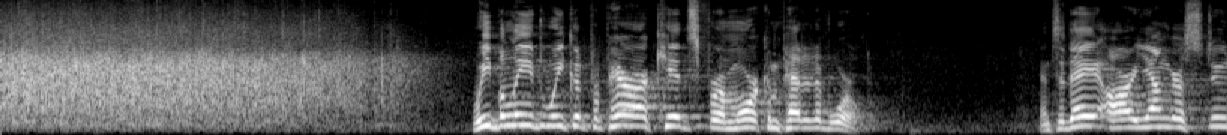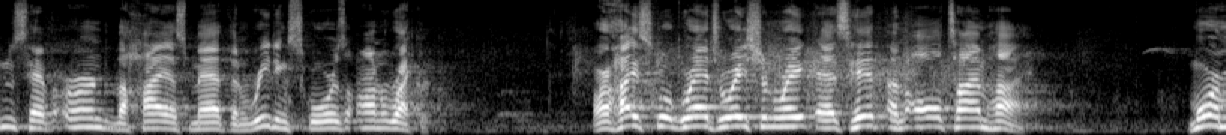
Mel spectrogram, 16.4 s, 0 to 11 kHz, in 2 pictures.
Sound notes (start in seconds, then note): 0.0 applause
